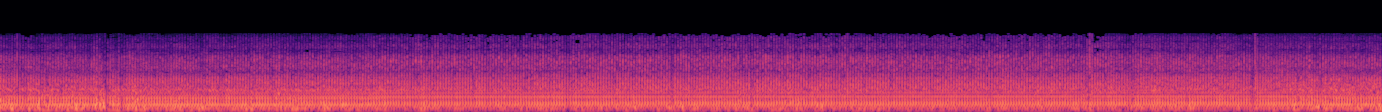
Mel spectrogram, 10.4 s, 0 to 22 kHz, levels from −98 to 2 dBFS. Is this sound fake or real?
real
